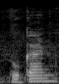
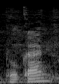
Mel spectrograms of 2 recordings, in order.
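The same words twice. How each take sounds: Both takes have the same delivery.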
